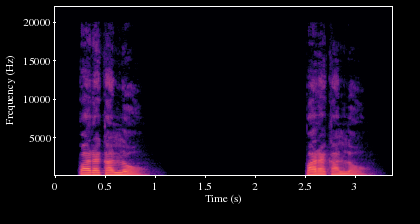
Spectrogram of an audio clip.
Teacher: Don't forget that words get accentuated in Greek, so make sure to stress that final syllable with the accent mark.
